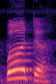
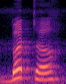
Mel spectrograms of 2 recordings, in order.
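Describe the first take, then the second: First: The middle consonant is a soft D sound. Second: The middle consonant is a clear T sound.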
